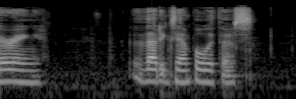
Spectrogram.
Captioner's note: speaking French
